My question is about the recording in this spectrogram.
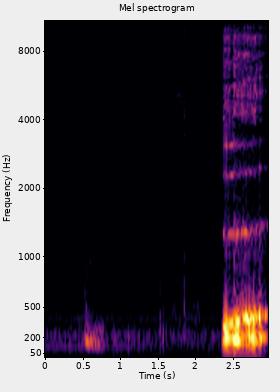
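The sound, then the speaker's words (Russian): A soft throaty croak comes first, then a deliberate, loud, surging burp erupts and rolls on for most of a second before cutting off. “Сейчас вашему вниманию я предоставляю отрыжки. Вот нахлёстывающая.”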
